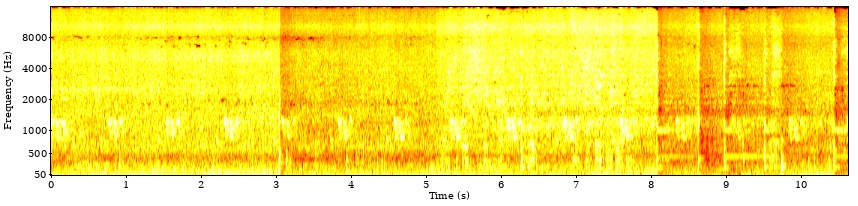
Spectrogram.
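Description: Masala with green peas sizzling in hot oil in a wok while a cashew and poppy-seed paste is scraped in and stirred with a metal spatula. The sizzle eases about eight seconds in, leaving clicks and scrapes of the spatula against the wok.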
